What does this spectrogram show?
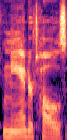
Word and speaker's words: Neanderthal: Wait, so if Neanderthals existed today, you'd be okay with killing Neanderthals? I think that we would likely not value the same way. It's Neanderthal, the H is silent.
